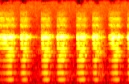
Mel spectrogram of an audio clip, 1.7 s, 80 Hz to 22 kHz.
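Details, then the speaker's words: Gold Finder GF2 metal detector with 11-inch DD coil in a depth test on an 1875 5-pesetas coin: a clear, bright warbling tone pulsing about four times a second over a quiet background, heard at 15, 17 and 19 inches and faintly at 20; a target tone. "15 inches, good. 17, good. 19, okay, you can hear it at 19. 20. I mean, you can hear it at 20. 19. 19 inches."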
